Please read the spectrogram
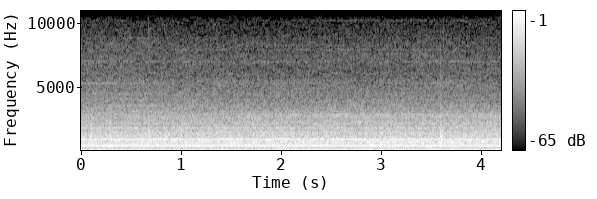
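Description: Steady hum and hiss from the electrical cabinet of a powered-on Doosan CNC lathe, with two constant tones, one low and one higher, over cooling-fan noise. The machine is left running during the turret servo battery change.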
